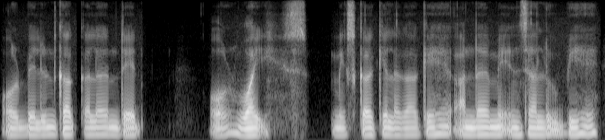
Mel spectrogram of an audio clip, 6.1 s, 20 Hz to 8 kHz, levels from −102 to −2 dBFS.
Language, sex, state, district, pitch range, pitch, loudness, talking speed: Hindi, male, Arunachal Pradesh, Longding, 100-105 Hz, 100 Hz, -21 LUFS, 180 wpm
